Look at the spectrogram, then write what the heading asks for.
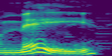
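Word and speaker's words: Mae: it's the same meh it's spelled m-a-e yeah m-a-e and then they put in parenthesis parentheses pronounced May m-a-y okay that's that's just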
